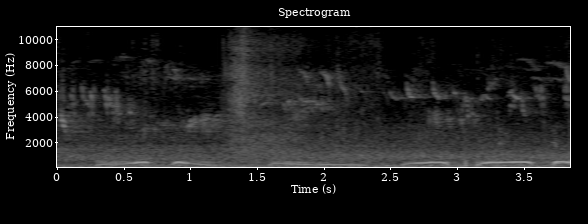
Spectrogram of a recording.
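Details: A distant wood pigeon coos in mixed woodland at Walton Park near Preston, giving soft, low, hollow notes in a steady rhythmic phrase, with faint high chirps from other birds and a brief rustle.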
